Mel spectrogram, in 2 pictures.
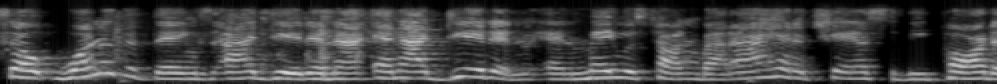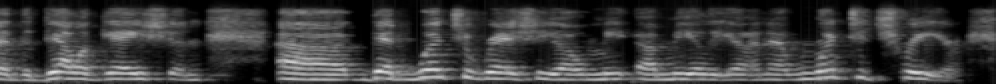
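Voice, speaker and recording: With a plain, everyday voice, a woman speaks fairly quickly and fairly high, with ordinary pitch variation and hardly any pauses. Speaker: mayoral candidate. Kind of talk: candidate Q&A.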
